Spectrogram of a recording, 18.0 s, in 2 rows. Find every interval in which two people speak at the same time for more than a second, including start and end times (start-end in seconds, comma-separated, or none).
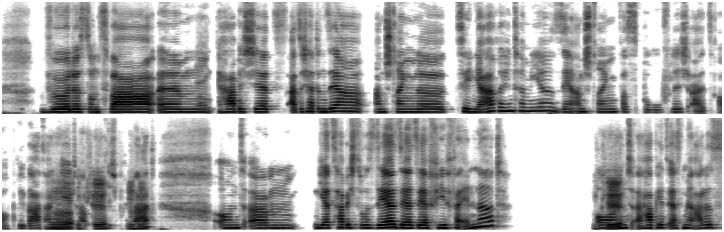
9.6-10.8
